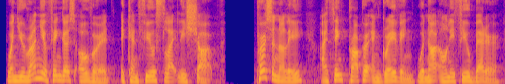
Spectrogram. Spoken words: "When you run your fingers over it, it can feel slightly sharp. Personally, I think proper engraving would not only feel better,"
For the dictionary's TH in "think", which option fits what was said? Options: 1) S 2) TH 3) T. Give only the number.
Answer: 2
